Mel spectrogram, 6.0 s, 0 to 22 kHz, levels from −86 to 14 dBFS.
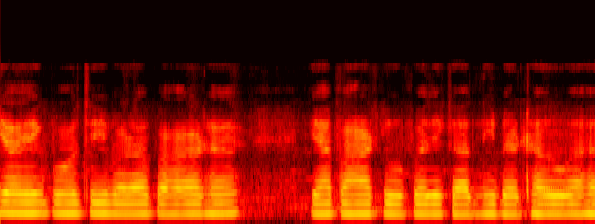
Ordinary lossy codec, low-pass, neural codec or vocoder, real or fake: none; none; none; real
